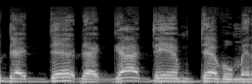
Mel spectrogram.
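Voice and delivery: ordinary talk, nothing marked

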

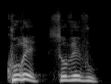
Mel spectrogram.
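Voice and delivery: high, loud warning shout; cried out. A narrator's reading. Mother warns the children to run, crying out. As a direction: yell an urgent order to flee. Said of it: "s'écria-t-elle".

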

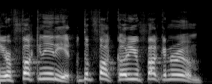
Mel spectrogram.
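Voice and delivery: imitating his father yelling at him as a kid; imitating angry dad. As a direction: bark like a strict dad. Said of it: "My dad would curse at me".

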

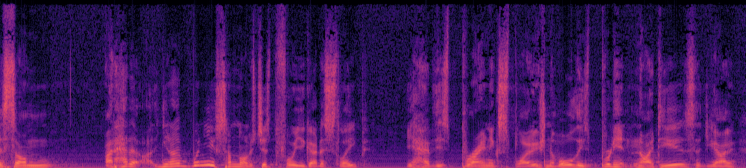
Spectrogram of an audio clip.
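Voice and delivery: normal talking voice

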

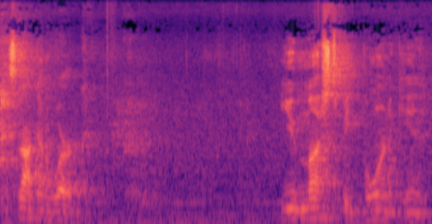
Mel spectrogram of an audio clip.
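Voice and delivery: soft, low, steady verdict; a hint of calm Jesus; quiet firm Jesus. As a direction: say it quietly and firmly. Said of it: "Jesus looks at him and goes".

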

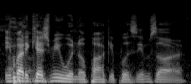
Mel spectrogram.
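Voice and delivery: ordinary talk, nothing marked

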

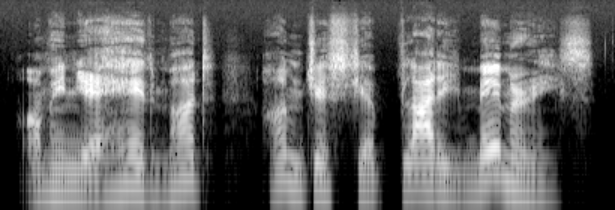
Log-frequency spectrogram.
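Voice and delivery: lightly voiced Jen, teasing; Jen's voice. Jen answers in her head.

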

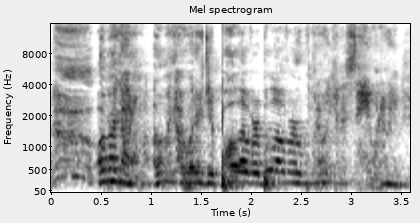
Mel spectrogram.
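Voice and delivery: high frantic hushed panic; panicked whisper. Retold or imitated. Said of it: "you whisper to each other when that happens".

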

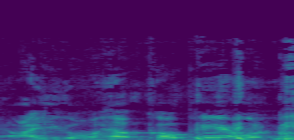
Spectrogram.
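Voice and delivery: mock plea through laughter; laughing. Mocking a character's plea.

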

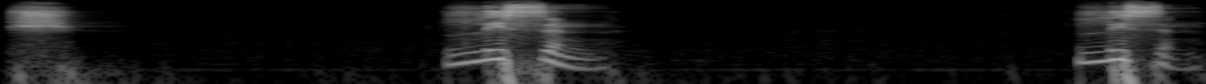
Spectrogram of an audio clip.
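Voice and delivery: lightly voiced booming voice from heaven; weighty hushing command, with long pauses; God. God interrupts busy Peter from heaven, forceful and measured. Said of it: "It's a booming voice from the heaven".

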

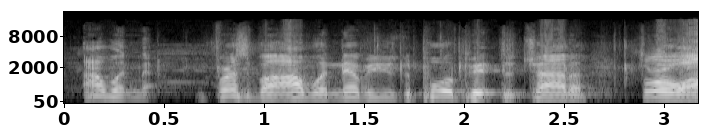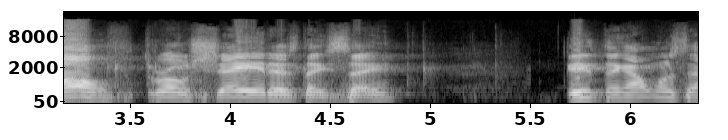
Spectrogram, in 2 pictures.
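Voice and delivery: loud rising preacher call and answer; preaching at full force. Acted. Preacher to congregation, loud call and response.

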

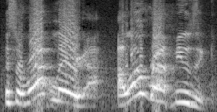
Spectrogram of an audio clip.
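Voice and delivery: squeaky-high stammered excuse, mocking. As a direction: imitate someone fumbling for an excuse. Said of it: "they're gonna think that they can say it too".

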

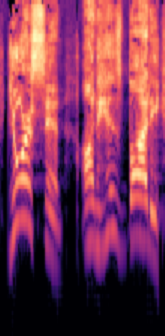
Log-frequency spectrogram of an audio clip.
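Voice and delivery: ordinary talk

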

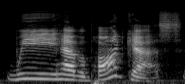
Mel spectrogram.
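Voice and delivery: slow, measured retold answer; slow explanation. Friend explains himself to the head librarian, slowly. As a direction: spell it out slowly, at normal volume.

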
